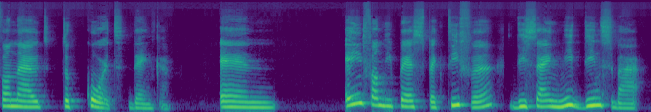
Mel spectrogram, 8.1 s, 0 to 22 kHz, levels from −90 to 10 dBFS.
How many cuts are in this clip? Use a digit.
2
